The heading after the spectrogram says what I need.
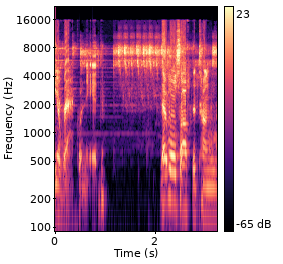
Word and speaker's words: Araquanid: I kept saying Arquanid or Araquanid or something like that. But it's definitely Araquanid.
